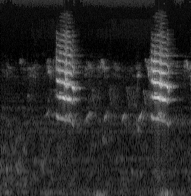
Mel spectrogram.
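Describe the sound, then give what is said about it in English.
A blue jay perched in a maple near a bird feeder gives two short, harsh, raspy calls about two seconds apart. Both calls are faint over a quiet background. “I wonder if that blue jay's talking about me.”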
